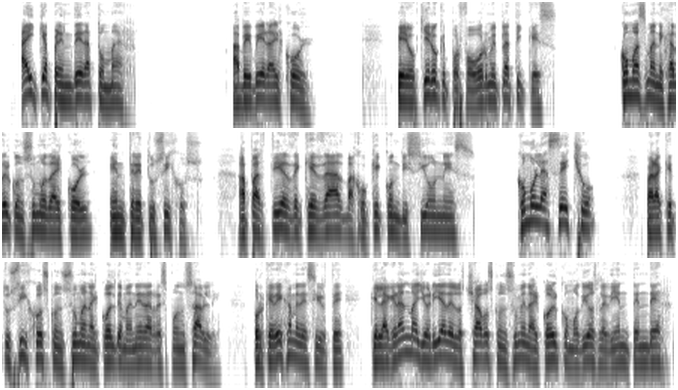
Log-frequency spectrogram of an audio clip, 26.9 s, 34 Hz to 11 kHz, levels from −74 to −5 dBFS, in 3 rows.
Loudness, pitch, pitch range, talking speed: -22 LUFS, 120 Hz, 110-135 Hz, 145 wpm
